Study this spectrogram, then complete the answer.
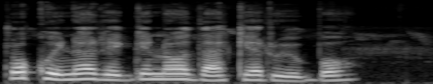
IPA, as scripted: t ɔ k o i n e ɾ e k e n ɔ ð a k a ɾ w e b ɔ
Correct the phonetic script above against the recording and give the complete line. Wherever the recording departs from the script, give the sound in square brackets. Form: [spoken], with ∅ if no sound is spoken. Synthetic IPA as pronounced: t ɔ k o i n [a] ɾ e [ɡ] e n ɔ ð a k [ɛ] ɾ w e b ɔ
